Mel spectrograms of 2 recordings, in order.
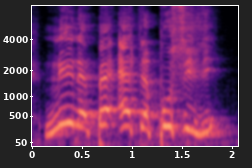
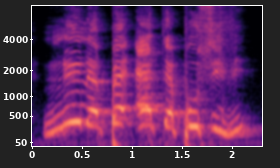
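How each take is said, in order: No difference in how they are said.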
